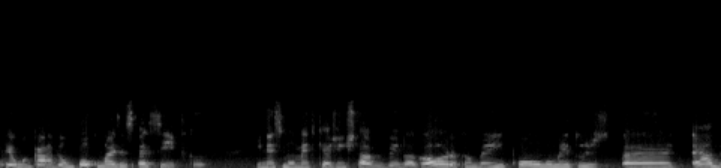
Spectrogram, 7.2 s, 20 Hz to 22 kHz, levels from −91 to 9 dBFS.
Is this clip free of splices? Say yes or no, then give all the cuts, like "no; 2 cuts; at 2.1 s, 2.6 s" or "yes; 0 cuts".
yes; 0 cuts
